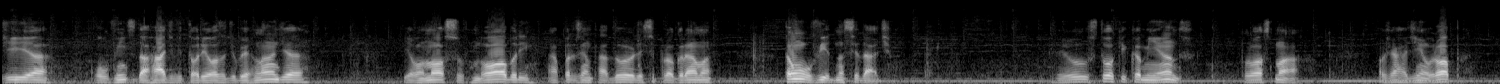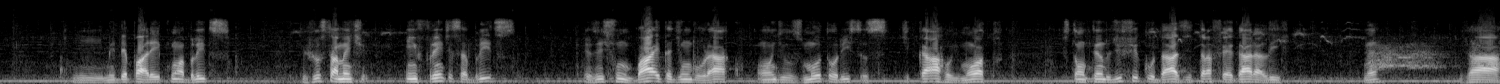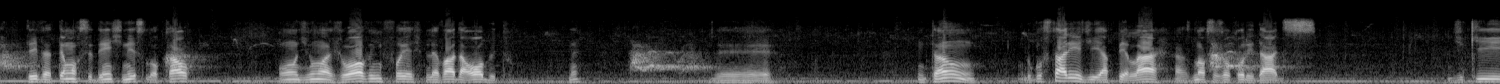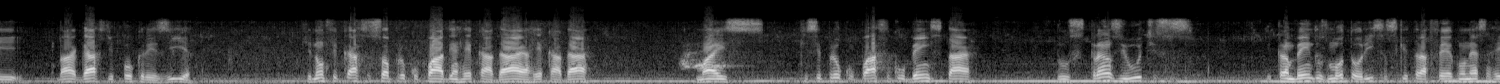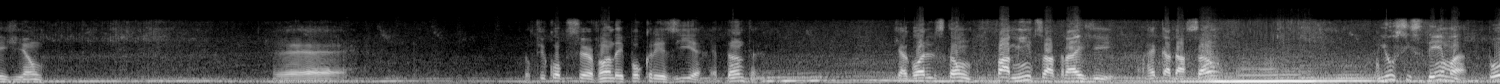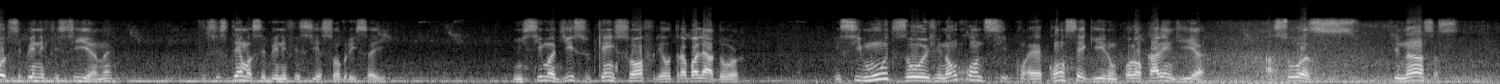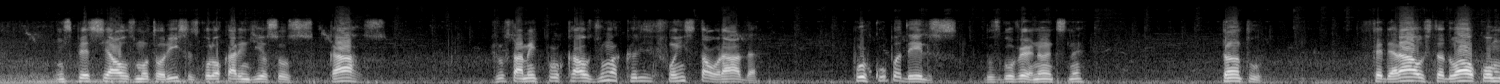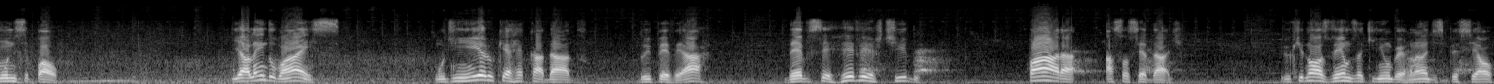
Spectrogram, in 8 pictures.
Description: – Ouvinte reclama da quantidade de multas e impostos em Uberlândia.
